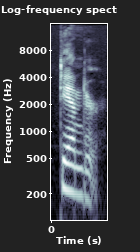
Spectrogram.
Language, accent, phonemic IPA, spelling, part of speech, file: English, US, /ˈdændə(ɹ)/, dander, noun / verb, En-us-dander.ogg
- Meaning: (noun) 1. Dandruff—scaly white dead skin flakes from the human scalp 2. Hair follicles and dead skin shed from mammals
